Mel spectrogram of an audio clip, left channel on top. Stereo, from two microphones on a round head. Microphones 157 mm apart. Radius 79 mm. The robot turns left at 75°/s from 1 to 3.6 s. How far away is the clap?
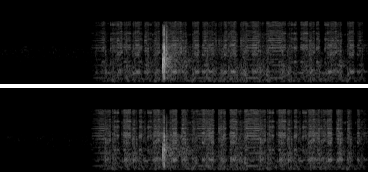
About 0.7 m.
